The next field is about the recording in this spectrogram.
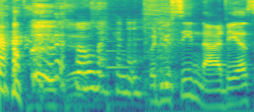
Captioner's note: laughter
